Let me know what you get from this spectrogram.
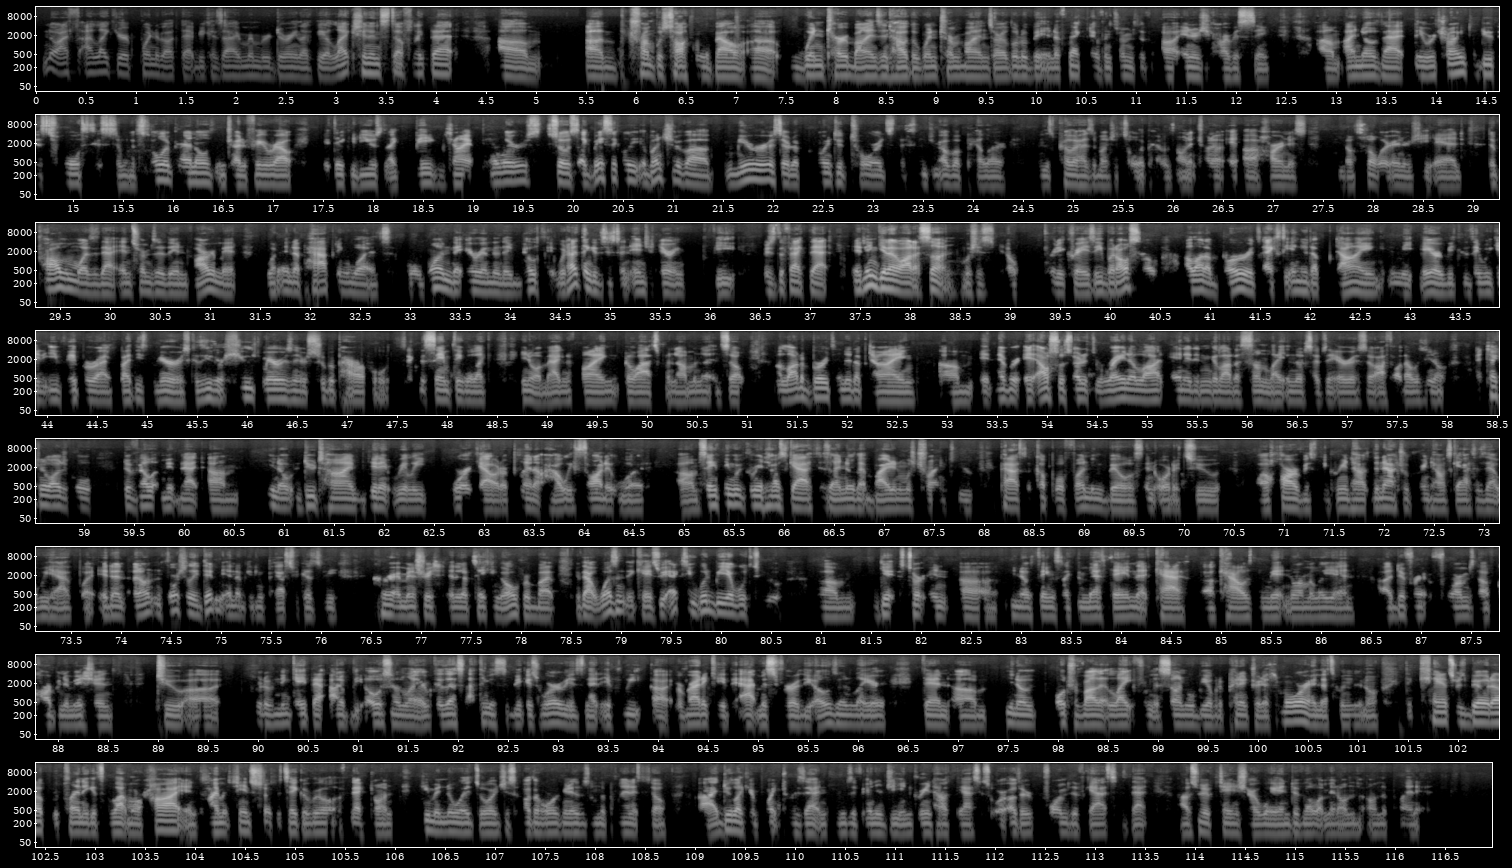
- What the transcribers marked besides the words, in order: distorted speech; static; other background noise; tapping
- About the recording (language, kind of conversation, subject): English, unstructured, How can science help us take care of the planet?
